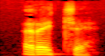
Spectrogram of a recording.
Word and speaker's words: Rece: Rece. Rece. – Did you pronounce the rolling R as the speaker did?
